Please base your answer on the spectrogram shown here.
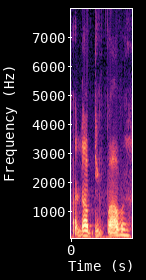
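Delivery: ordinary talk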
